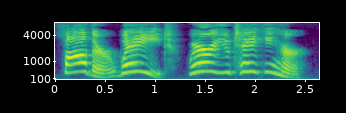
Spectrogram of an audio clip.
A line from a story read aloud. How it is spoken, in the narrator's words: Behind me, cried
